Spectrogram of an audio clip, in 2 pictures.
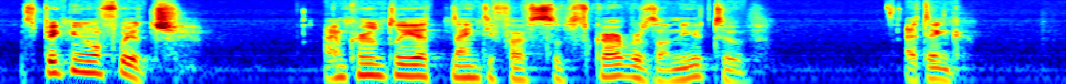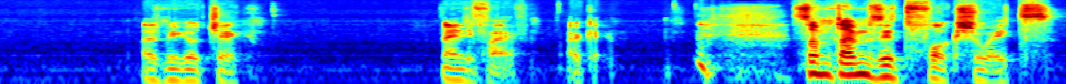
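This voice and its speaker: A man's voice: mid-range voice, darkish tone. A man hosting a live coding stream, talking casually with his chat. He chuckles often and trails off mid-sentence.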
